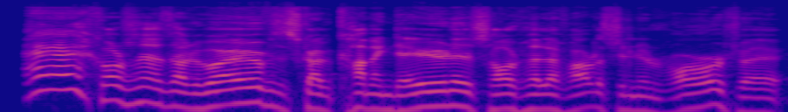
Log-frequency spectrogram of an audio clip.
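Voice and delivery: loud, thick rural Irish accent imitation; old Irish farmer. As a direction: mimic an old Irishman's near-unintelligible brogue, loudly. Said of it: "this one old man in Ireland".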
